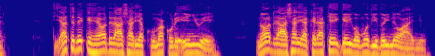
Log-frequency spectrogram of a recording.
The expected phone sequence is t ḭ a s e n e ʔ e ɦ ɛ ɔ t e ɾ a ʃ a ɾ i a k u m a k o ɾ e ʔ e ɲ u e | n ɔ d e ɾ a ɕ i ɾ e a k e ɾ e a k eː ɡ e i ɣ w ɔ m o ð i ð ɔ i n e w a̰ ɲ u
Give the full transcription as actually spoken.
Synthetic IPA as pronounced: t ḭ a t e n e k e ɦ ɛ ɔ d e ɾ a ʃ a ɾ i a k u m a k o ɾ e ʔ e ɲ u e | n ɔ d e ɾ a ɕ a ɾ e a k e ɾ e a k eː ɡ e i ɣ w ɔ m o ð i ð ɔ i n e w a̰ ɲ u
